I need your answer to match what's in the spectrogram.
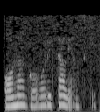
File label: she speaks Italian, croatian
